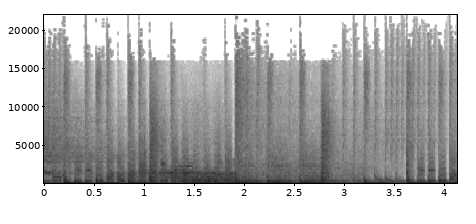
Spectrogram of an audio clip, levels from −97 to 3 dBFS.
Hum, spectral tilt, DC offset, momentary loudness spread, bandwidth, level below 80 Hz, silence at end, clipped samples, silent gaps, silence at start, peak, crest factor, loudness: none; -5 dB/octave; under 0.1%; 4 LU; 20 kHz; -16 dBFS; 0 s; under 0.1%; none; 0 s; -2 dBFS; 12 dB; -15 LUFS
